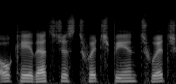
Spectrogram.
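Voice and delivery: ordinary talk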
